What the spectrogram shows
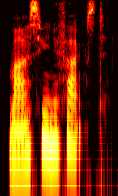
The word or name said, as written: marsvinefangst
